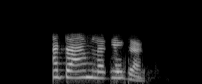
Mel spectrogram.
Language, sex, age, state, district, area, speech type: Hindi, female, 45-60, Uttar Pradesh, Pratapgarh, rural, conversation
